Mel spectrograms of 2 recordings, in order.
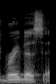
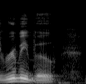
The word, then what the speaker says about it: rooibos: It's called rooibos chai, and my grandma always would pronounce rooibos as ruby boo, so I think of her every time I drink it.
